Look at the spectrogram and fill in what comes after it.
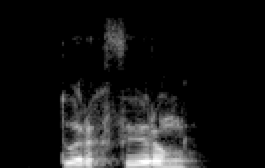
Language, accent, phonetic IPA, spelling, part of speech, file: German, Austria, [ˈdʊɐ̯çˌfyːʁʊŋ], Durchführung, noun, De-at-Durchführung.ogg
- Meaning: 1. implementation 2. performance, execution 3. accomplishment 4. conduct 5. bushing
